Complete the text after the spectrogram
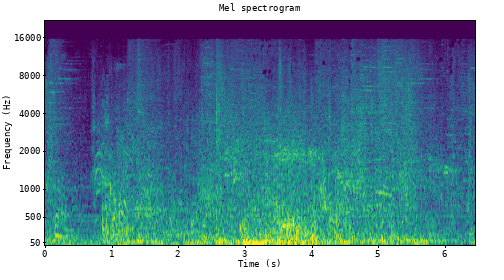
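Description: Spell effects whoosh and crackle in a busy video game battle.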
